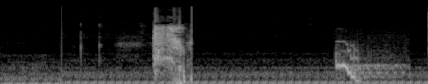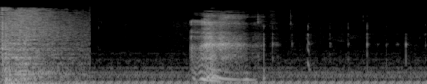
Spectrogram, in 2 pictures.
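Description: A man kisses a cat with short smacking and sniffing sounds.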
